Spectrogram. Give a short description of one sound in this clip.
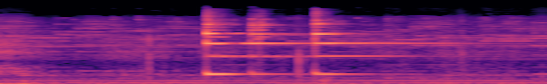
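A cowbell clanks close by.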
